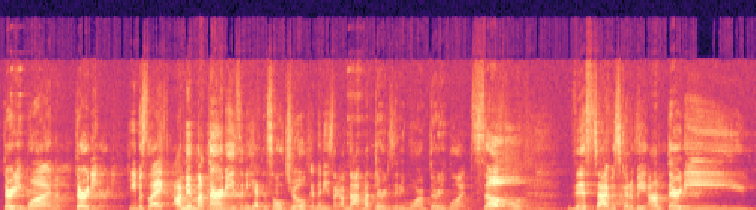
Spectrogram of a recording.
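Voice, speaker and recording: A woman's voice: medium pitch, lively intonation, normal speed, fairly bright tone. A woman hosting a live show, playfully teasing and chatting back and forth with her audience. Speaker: host. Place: event space with a live audience. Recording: echoey hall.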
